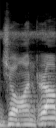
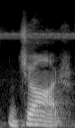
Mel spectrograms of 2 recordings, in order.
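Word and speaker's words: genre: 4 यहां देखिए अगला जी ई एन आर ई my dear learner इसे हम जनरा पढ़ते हैं या इसे हम पढ़ते हैं जार जनरा या जार इसका मतलब होता है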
